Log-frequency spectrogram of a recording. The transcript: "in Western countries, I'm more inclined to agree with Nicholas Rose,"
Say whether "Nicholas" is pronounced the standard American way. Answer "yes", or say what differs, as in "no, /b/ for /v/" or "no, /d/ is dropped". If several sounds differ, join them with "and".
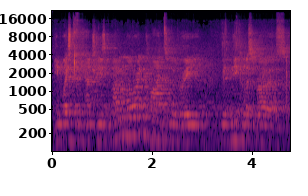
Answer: yes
